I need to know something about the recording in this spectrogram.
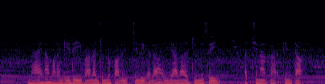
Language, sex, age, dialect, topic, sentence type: Telugu, male, 18-24, Telangana, agriculture, statement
